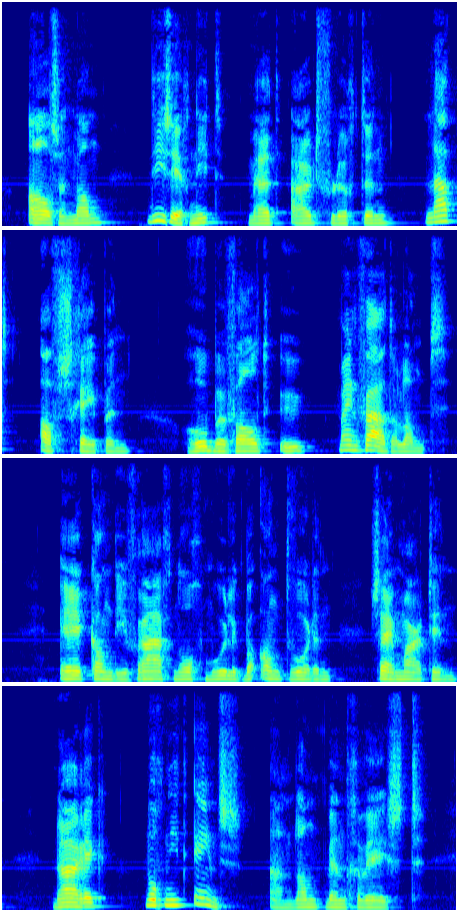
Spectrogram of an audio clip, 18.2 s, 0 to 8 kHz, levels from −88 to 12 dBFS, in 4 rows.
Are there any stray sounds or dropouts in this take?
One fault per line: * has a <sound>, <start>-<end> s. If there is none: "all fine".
all fine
